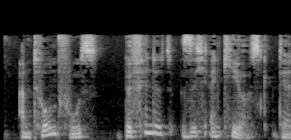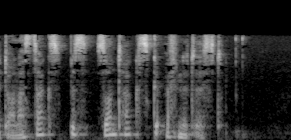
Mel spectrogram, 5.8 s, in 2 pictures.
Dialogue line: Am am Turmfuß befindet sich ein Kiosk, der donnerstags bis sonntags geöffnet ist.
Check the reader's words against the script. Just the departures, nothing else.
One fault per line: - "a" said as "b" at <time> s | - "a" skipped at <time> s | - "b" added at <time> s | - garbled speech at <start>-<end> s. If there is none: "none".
- "am" skipped at 0.3 s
